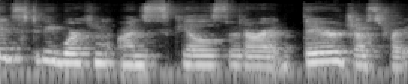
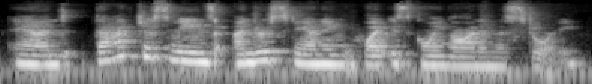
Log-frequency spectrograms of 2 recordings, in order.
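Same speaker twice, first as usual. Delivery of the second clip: ordinary delivery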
